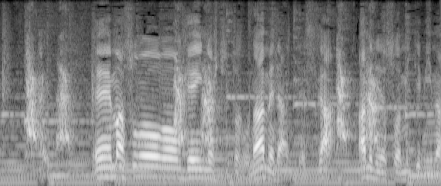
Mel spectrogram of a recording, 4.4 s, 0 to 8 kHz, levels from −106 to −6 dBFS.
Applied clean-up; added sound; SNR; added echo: none; Bark; 8 dB; none.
